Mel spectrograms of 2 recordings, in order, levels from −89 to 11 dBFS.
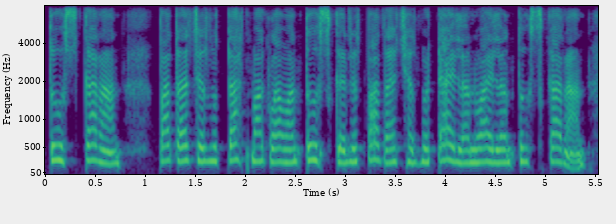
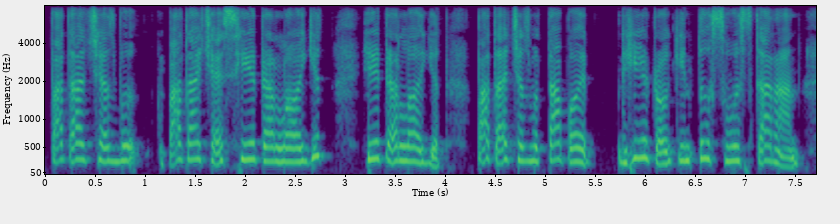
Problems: constant background noise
